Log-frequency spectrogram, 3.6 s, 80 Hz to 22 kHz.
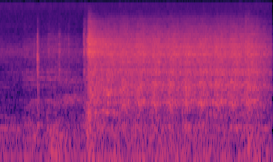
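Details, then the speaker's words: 2008 Škoda Octavia 2.0 FSI after new plugs, fuel pressure regulator replacement and adaptation (compression 11 atm in all cylinders): it cranks, catches and runs ragged with no steady beat, cylinders 2 and 3 misfiring from a failed ignition coil. "the second and third cylinders do not work I replaced the candles I need to check the coils checking the coils one coil works"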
